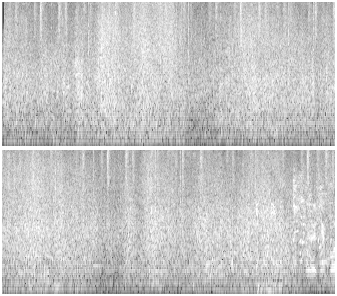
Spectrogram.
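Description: A boat rocking on open sea during an islands cruise near Dubrovnik's Elaphite Islands: steady loud wash of waves and wind buffeting the microphone throughout, with no clear talk.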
